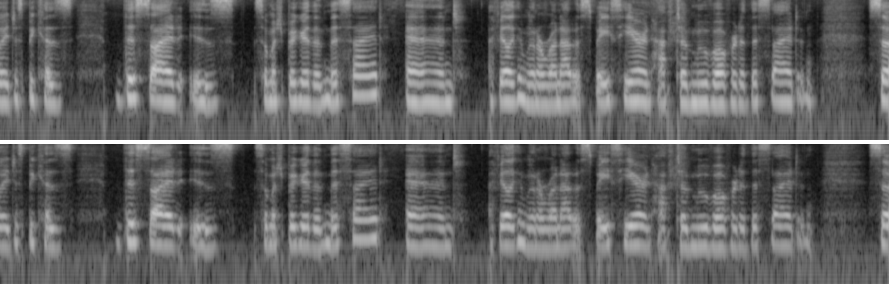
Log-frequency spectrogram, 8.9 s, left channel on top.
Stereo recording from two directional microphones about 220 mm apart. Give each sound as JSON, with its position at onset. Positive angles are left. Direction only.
{"t": 0.0, "sound": "speech", "side_deg": 25}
